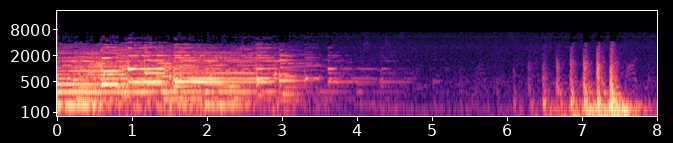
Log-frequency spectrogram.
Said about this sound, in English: Who is it? The Marshal. Who do you think you are banging on people's doors this time of night?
